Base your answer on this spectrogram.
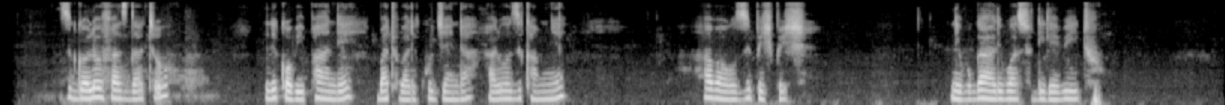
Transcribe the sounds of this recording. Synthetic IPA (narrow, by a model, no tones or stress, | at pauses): ziɡo̞lo̞fazidatʰu | ziɾiko̞βipʰaːnde̞ | βatʰuβalikʰuɟe̞ːndaːliozikʰamɲe | aβawozipit͡ʃi̥pit͡ʃi̥ | niβuɡaːliβwasudile̞ːβiːtʰu̥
